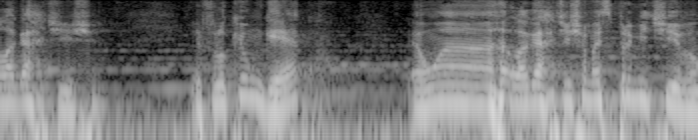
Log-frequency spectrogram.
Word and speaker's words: gecko: É, aí é o seguinte, talvez tenha a ver com gecko, porque é gecko, né? Gecko mesmo, a pronúncia é essa.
